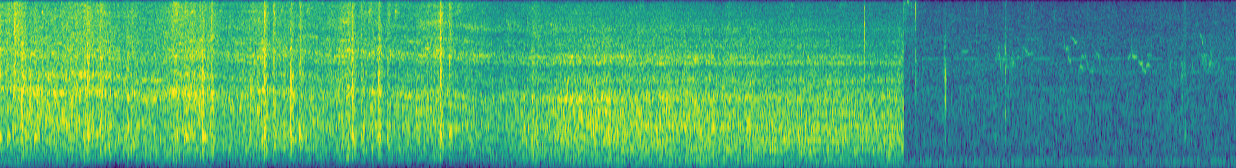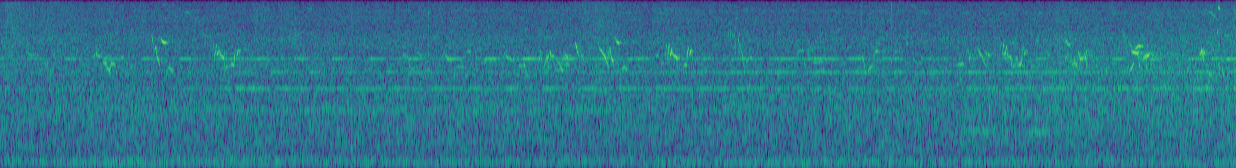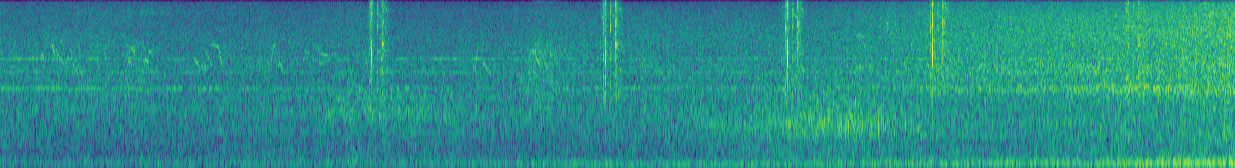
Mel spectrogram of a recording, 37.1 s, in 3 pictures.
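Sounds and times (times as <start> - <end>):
train rumbling: 0.0 - 37.0
birds chirping: 9.6 - 31.2
sharp click: 28.4 - 28.7, 30.7 - 31.0, 32.6 - 32.8, 34.0 - 34.3, 36.0 - 36.2.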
